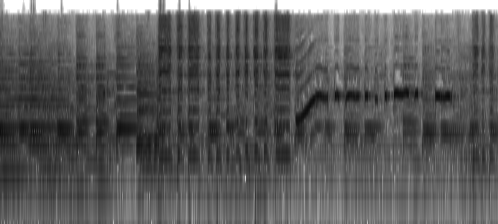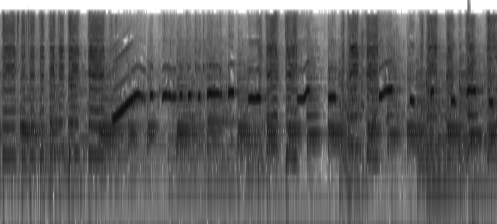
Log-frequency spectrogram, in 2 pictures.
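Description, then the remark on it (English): Barry Cryer on a buzzy kazoo and Graham Garden on a sliding swanee whistle play a bouncy pop melody together, the whistle gliding up into long held notes over a steady, loud accompaniment. “it's to feature Barry Cryer on kazoo and Graham Garden on Swanee Whistle.”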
